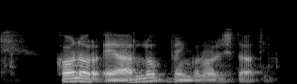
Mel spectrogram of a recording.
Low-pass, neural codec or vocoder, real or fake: 5.4 kHz; none; real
